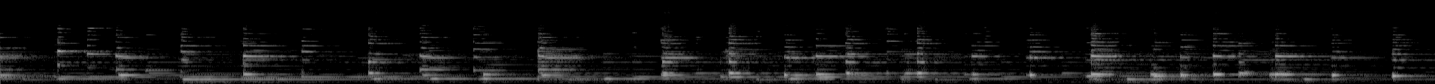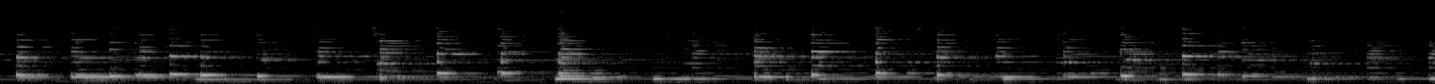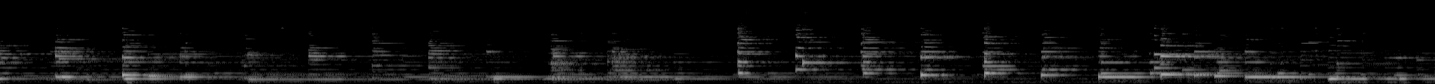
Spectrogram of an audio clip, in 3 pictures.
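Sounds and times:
harps playing folk tune: 0:00.0 - 0:43.0.

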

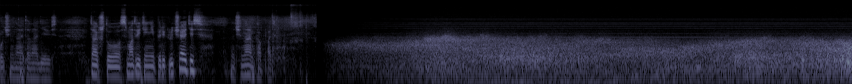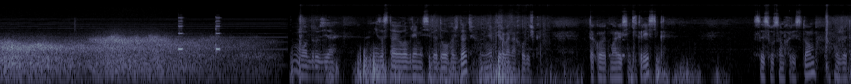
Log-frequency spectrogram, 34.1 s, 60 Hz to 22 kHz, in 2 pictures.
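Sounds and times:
rushing wind-like drone: 0:06.5 - 0:22.8
faint steady high tones: 0:20.4 - 0:22.8
sonar-like pings: 0:20.6 - 0:22.8.

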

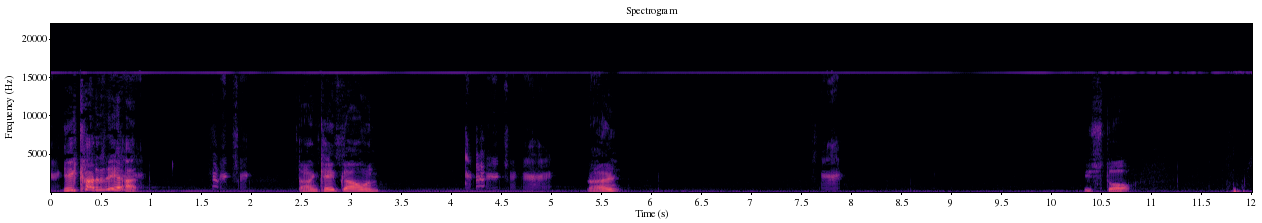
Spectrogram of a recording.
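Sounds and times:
parrot squawk: 0:01.6 - 0:02.1, 0:04.1 - 0:05.1, 0:07.6 - 0:08.0.

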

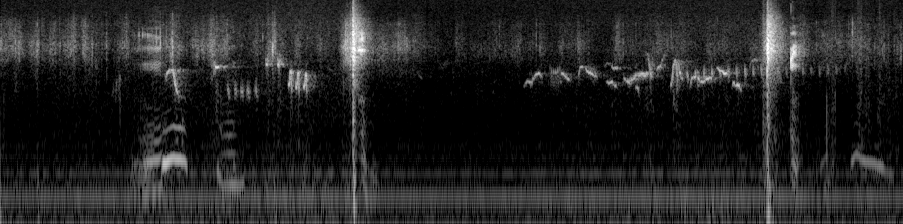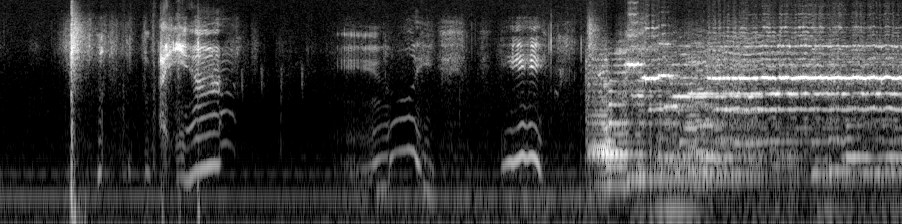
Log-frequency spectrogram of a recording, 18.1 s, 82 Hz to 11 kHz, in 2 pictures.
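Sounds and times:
film soundtrack hiss and hum: 0:00.0 - 0:18.0.

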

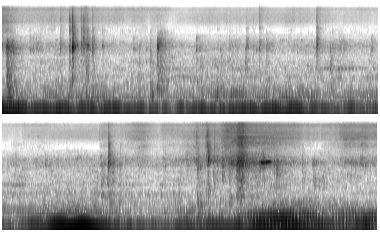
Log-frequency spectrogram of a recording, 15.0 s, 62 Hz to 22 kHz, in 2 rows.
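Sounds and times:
lift rumbling in shaft: 0:00.0 - 0:15.0
high squeak: 0:12.4 - 0:13.5.

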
